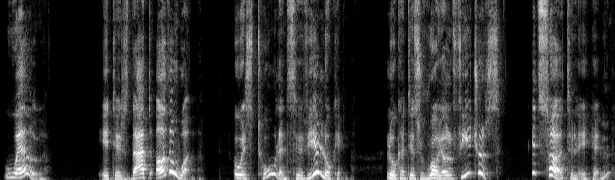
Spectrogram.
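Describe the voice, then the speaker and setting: A woman's voice: medium pitch, wildly swooping pitch, slow pace, breathy edge, pitched above the performer's own voice, full character voice. Woman putting on a sneering nasal male scribe. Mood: mocking. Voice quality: nasal, drawling. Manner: mocking, accusing.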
